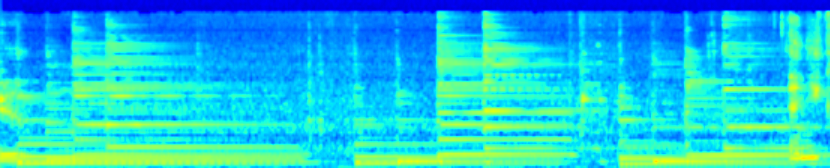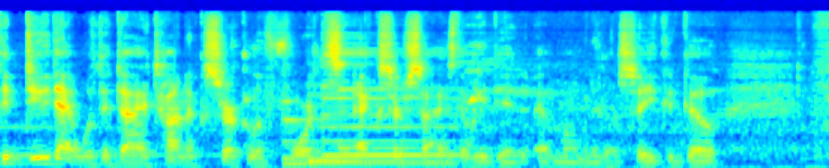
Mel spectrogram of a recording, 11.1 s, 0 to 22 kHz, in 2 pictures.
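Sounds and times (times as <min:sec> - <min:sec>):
acoustic guitar chords ringing: 0:00.0 - 0:10.7.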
